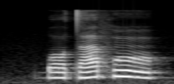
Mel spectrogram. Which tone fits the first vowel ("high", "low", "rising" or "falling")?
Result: low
